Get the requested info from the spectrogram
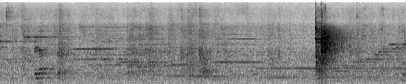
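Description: A single sharp click of carom billiard balls striking, about six seconds in, ringing briefly in a large hall. Under it is the low murmur of the hall.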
